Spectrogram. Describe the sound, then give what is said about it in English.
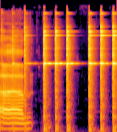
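A resonant ashtray is tapped six times in two quick groups of three, each sharp knock followed by a short metallic ring, over a thin, steady high tone, after a brief humming harmonic sound. “my new bring ashtray. Your phone. Look at that resonance. Hear that resonance.”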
